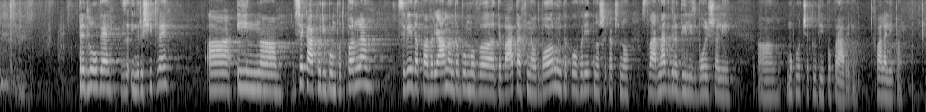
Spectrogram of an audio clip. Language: Slovenian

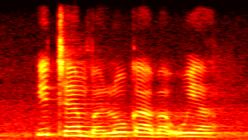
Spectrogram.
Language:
Xhosa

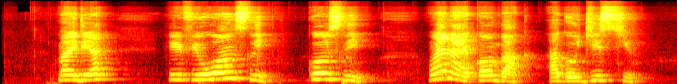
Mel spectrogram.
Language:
Nigerian Pidgin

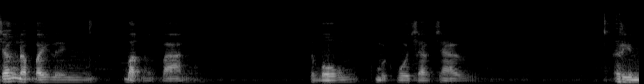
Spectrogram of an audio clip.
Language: Indonesian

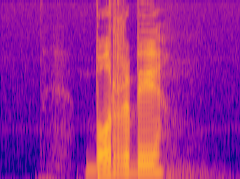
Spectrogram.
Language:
Swedish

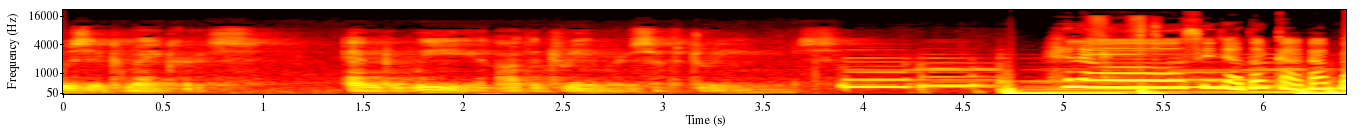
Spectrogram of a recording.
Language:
Vietnamese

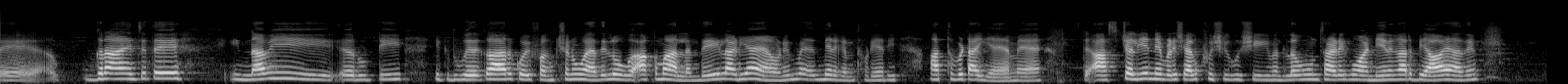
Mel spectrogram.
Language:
Dogri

